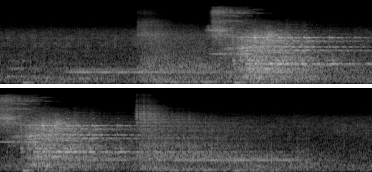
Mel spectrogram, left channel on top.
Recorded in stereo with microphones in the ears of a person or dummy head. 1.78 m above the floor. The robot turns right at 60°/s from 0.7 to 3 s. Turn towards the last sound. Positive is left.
turn(degrees=-10)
